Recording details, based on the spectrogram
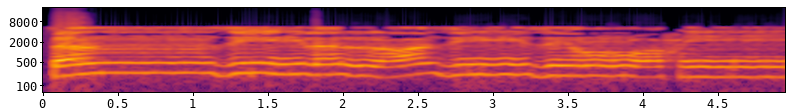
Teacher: The ra here once again will be heavy. And then the lam over here will be solar, so it will be dropped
